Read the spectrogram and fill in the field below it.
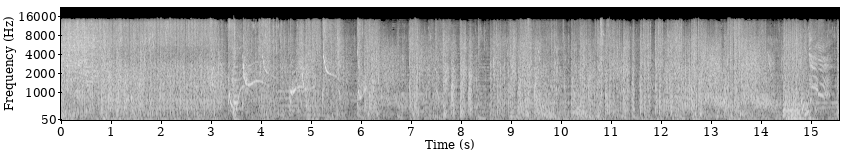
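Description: Automatic guns fire in rapid bursts in a large echoing hall.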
